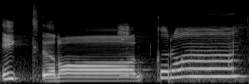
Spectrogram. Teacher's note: اقرام میں کاف باریک رکھنا ہے، را کو پر کرنا ہے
